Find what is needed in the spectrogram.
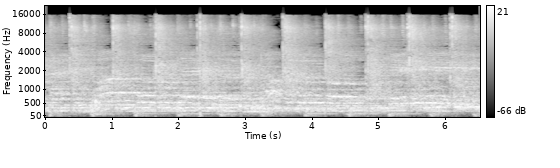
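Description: Several voices singing together, accompanied by strummed ukuleles and a banjo. The strums fall in a steady beat, roughly one every half second or a little more.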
